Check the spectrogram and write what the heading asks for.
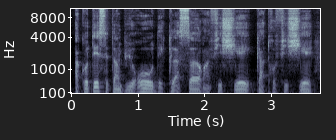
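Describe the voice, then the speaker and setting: Deep-voiced man reading a novel. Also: slightly rough. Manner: measured, choppy literary phrasing. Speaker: audiobook narrator.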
